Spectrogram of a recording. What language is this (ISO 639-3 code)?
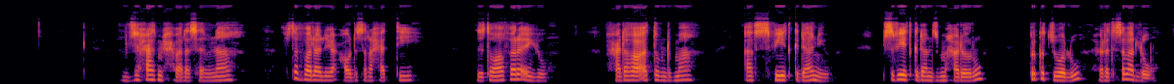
tir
